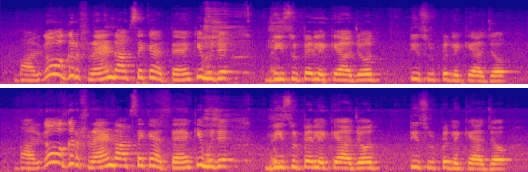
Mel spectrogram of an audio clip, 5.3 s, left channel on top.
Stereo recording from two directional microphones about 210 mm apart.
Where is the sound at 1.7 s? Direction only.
15° right (ahead or behind).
